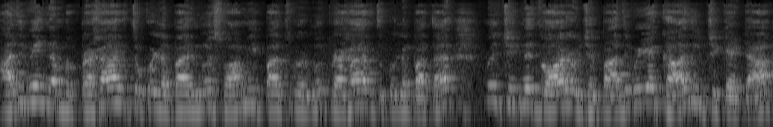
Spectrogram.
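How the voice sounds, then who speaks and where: A woman speaks at a medium pitch with ordinary pitch variation. Room echo is audible, and there is noticeable background noise. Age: 70s. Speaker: grandmother vlogger. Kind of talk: casual talk to camera. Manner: conversational, with false starts.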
